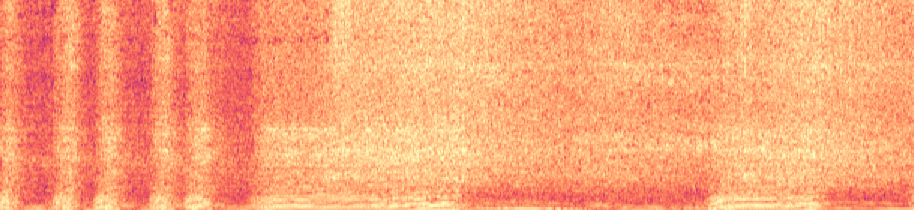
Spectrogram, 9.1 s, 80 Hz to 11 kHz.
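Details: RBC411 two-stroke brush cutter after its bent blade tips were straightened: buzz blipped a few times, then revved smoothly and held steady without shaking or rattle; running evenly.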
